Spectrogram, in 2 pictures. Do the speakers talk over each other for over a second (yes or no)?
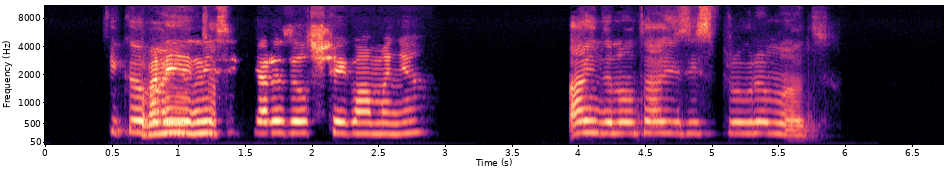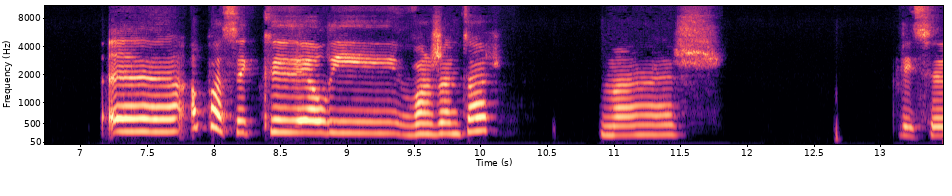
no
